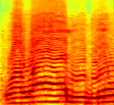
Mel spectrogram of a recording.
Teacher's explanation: Ya, sehingga hati-hati, antum harus aktifkan dua-duanya itu. Jadi antum masuk ke huruf waw, zatnya jadi huruf waw, tapi tetap ada gunnah yang keluar dari al-khusyum. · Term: idgham naqis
